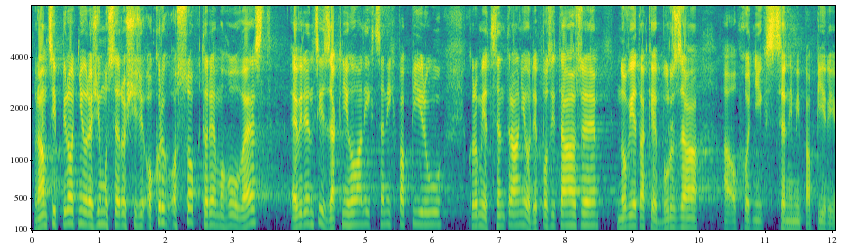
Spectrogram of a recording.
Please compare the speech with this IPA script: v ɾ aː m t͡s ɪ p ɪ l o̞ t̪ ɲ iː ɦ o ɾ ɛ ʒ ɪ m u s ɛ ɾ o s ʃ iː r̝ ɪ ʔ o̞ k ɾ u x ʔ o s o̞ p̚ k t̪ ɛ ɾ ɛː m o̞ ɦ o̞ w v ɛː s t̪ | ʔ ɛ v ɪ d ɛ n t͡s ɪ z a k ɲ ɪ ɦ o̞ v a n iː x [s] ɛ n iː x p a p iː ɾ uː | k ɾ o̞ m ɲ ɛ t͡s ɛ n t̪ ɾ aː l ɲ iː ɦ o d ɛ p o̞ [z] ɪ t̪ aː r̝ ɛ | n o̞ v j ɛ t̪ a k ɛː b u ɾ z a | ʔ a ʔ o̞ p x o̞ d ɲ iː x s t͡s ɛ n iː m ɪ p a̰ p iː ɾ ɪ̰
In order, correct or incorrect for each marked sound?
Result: incorrect, correct

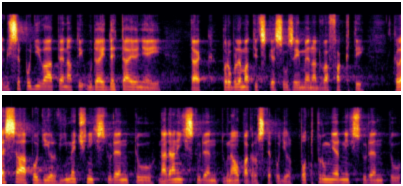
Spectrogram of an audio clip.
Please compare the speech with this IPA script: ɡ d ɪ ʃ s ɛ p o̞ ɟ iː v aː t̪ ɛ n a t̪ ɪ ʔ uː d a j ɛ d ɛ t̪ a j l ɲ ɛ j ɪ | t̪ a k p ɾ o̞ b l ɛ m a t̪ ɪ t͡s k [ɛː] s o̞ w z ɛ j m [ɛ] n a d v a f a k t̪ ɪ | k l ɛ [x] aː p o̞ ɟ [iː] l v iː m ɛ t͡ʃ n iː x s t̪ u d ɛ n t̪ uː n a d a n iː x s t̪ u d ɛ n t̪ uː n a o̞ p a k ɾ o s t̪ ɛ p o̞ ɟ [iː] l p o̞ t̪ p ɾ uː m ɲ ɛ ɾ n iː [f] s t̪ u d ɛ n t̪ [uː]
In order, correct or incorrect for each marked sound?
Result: correct, incorrect, incorrect, correct, correct, incorrect, correct

